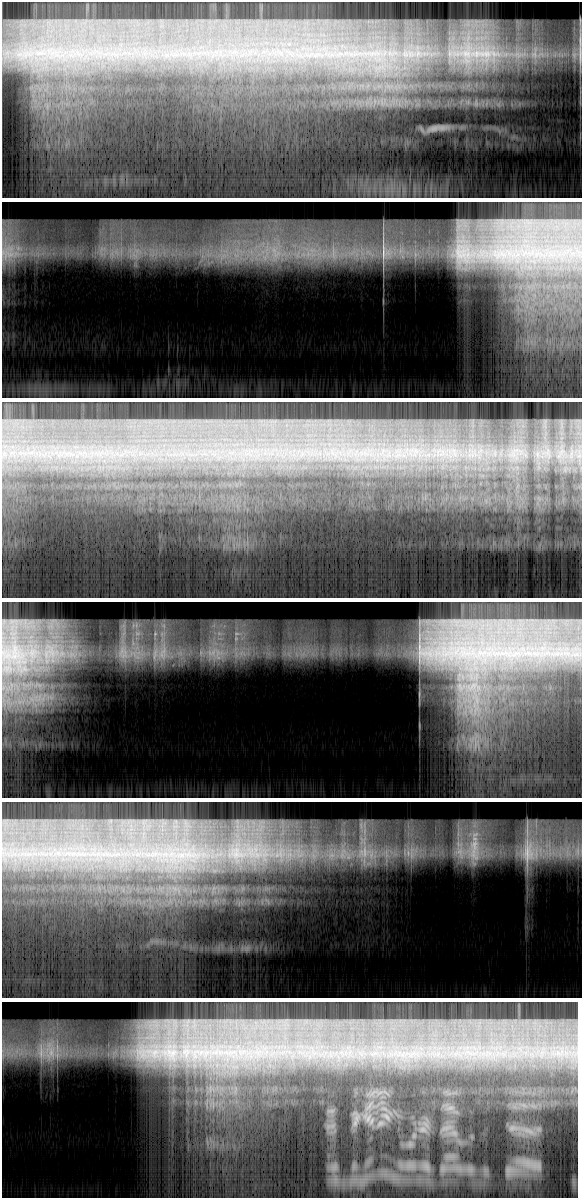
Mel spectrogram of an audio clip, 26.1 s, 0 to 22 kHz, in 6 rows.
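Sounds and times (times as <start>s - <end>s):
firework fountain hissing: 0.0s - 4.2s, 7.7s - 13.8s, 16.2s - 20.3s, 22.7s - 26.0s.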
